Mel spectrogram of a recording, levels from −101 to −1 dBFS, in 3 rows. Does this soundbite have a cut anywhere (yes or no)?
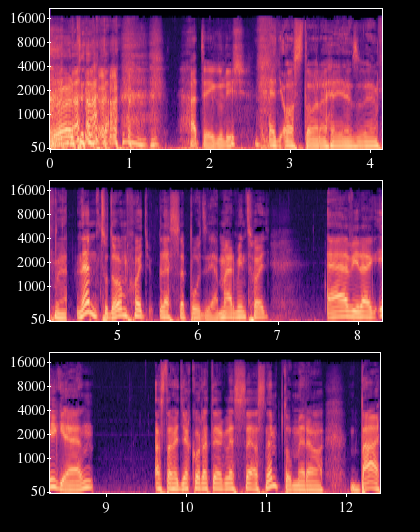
yes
